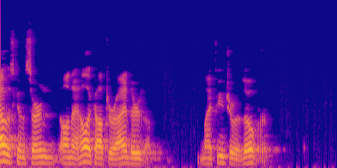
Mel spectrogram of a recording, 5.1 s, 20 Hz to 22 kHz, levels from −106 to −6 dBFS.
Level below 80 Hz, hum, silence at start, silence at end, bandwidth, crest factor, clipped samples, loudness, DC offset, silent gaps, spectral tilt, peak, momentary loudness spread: -66 dBFS; none; 0 s; 1.05 s; 9 kHz; 20 dB; under 0.1%; -32 LUFS; under 0.1%; none; -7.5 dB/octave; -12 dBFS; 17 LU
